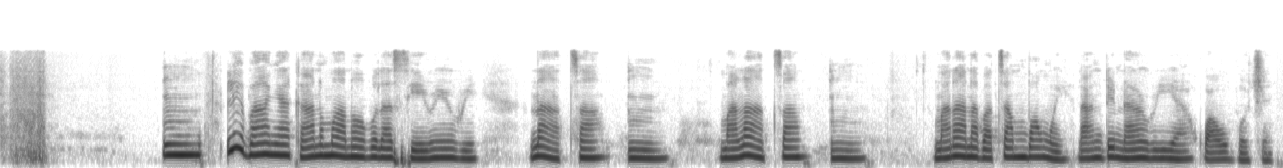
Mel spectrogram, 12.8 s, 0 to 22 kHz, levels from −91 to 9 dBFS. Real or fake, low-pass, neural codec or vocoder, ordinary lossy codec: fake; 7.2 kHz; codec, 16 kHz, 4 kbps, FunCodec, trained on Chinese and English, 50 frames a second; MP3, 96 kbps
